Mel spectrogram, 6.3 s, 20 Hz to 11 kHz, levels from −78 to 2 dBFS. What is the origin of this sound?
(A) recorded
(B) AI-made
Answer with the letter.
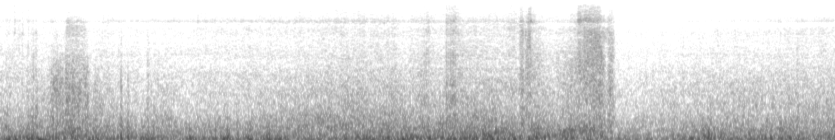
A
